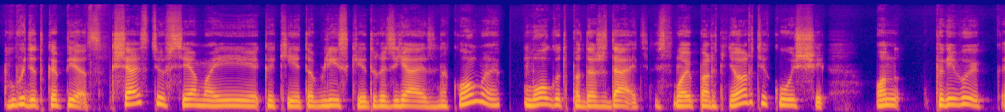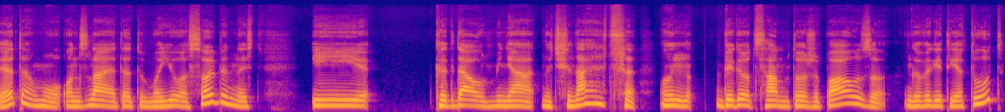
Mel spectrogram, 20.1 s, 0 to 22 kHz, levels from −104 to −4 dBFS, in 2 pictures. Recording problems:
none

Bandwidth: 18.5 kHz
